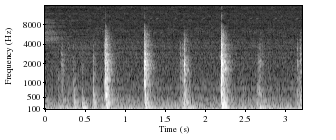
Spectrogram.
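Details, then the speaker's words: Gliding rocking chair arm under downward force gives uneven sharp clicks and knocks from a worn ball bearing; silent when pressure is applied upward. "We can feel and hear the wear of the bearing in this arm when we apply force downwards,"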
